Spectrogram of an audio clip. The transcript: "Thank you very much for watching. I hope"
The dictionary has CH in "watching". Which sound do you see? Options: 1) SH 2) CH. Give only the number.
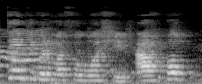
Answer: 1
